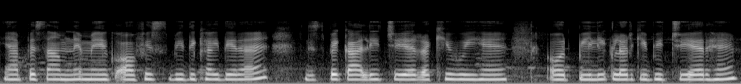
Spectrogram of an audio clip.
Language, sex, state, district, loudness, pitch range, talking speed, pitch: Hindi, female, Jharkhand, Garhwa, -15 LUFS, 225-235 Hz, 200 wpm, 230 Hz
